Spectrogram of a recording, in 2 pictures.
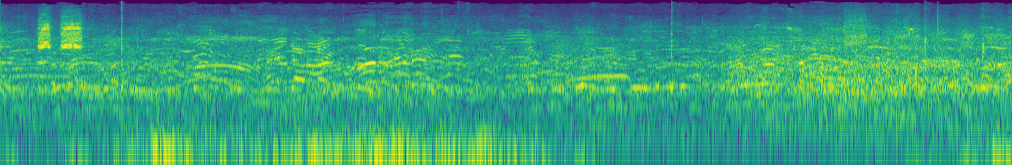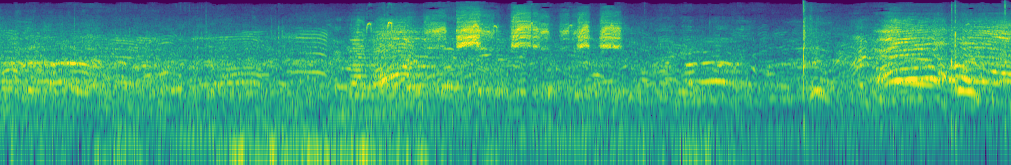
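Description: A large outdoor crowd of men chatters and shouts.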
